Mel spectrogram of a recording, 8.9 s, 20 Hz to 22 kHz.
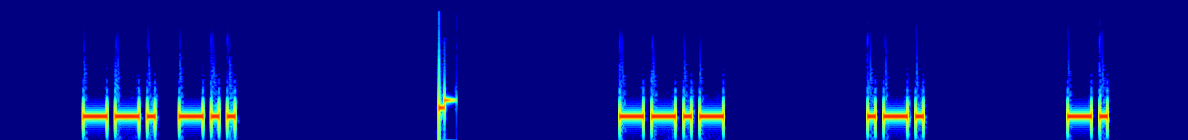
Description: Morse code, heard as a keyed tone, about 20 wpm, spaced as for 9 wpm, 700 Hz. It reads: GD QRN
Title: Top 90 QSO Elements - 6x Character Spacing - 20wpm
